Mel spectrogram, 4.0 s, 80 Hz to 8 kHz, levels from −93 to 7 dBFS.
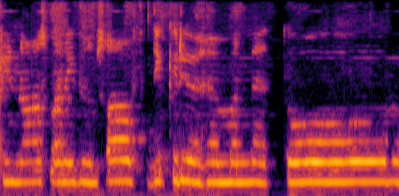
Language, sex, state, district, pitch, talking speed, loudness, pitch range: Rajasthani, male, Rajasthan, Churu, 295 Hz, 165 wpm, -16 LUFS, 290-300 Hz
